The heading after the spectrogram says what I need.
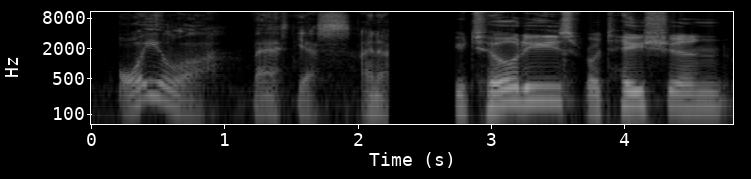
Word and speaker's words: Euler: Not Euler, Euler.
